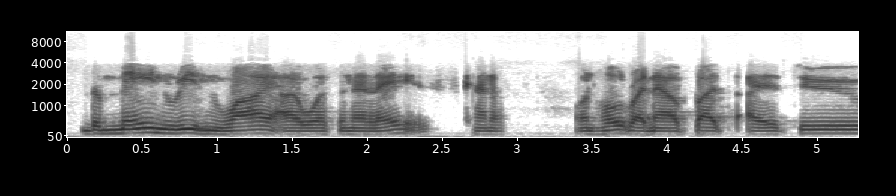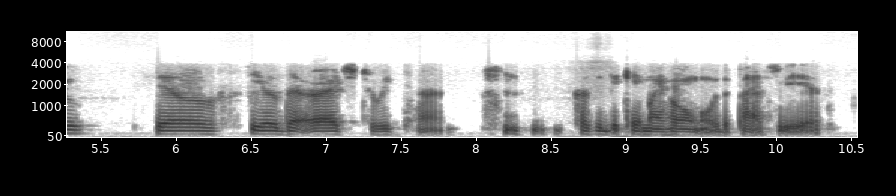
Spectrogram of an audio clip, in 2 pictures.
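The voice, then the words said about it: German-accented English. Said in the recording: “in you I hear a German accent”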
